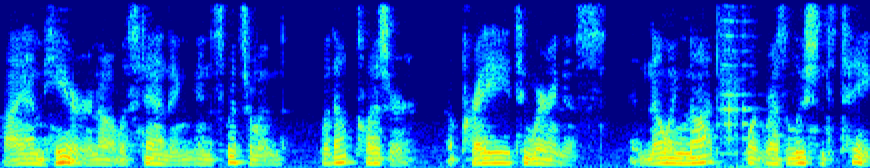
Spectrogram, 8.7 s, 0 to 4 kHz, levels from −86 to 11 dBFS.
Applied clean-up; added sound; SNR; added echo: neural separator model SepFormer DNS4.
